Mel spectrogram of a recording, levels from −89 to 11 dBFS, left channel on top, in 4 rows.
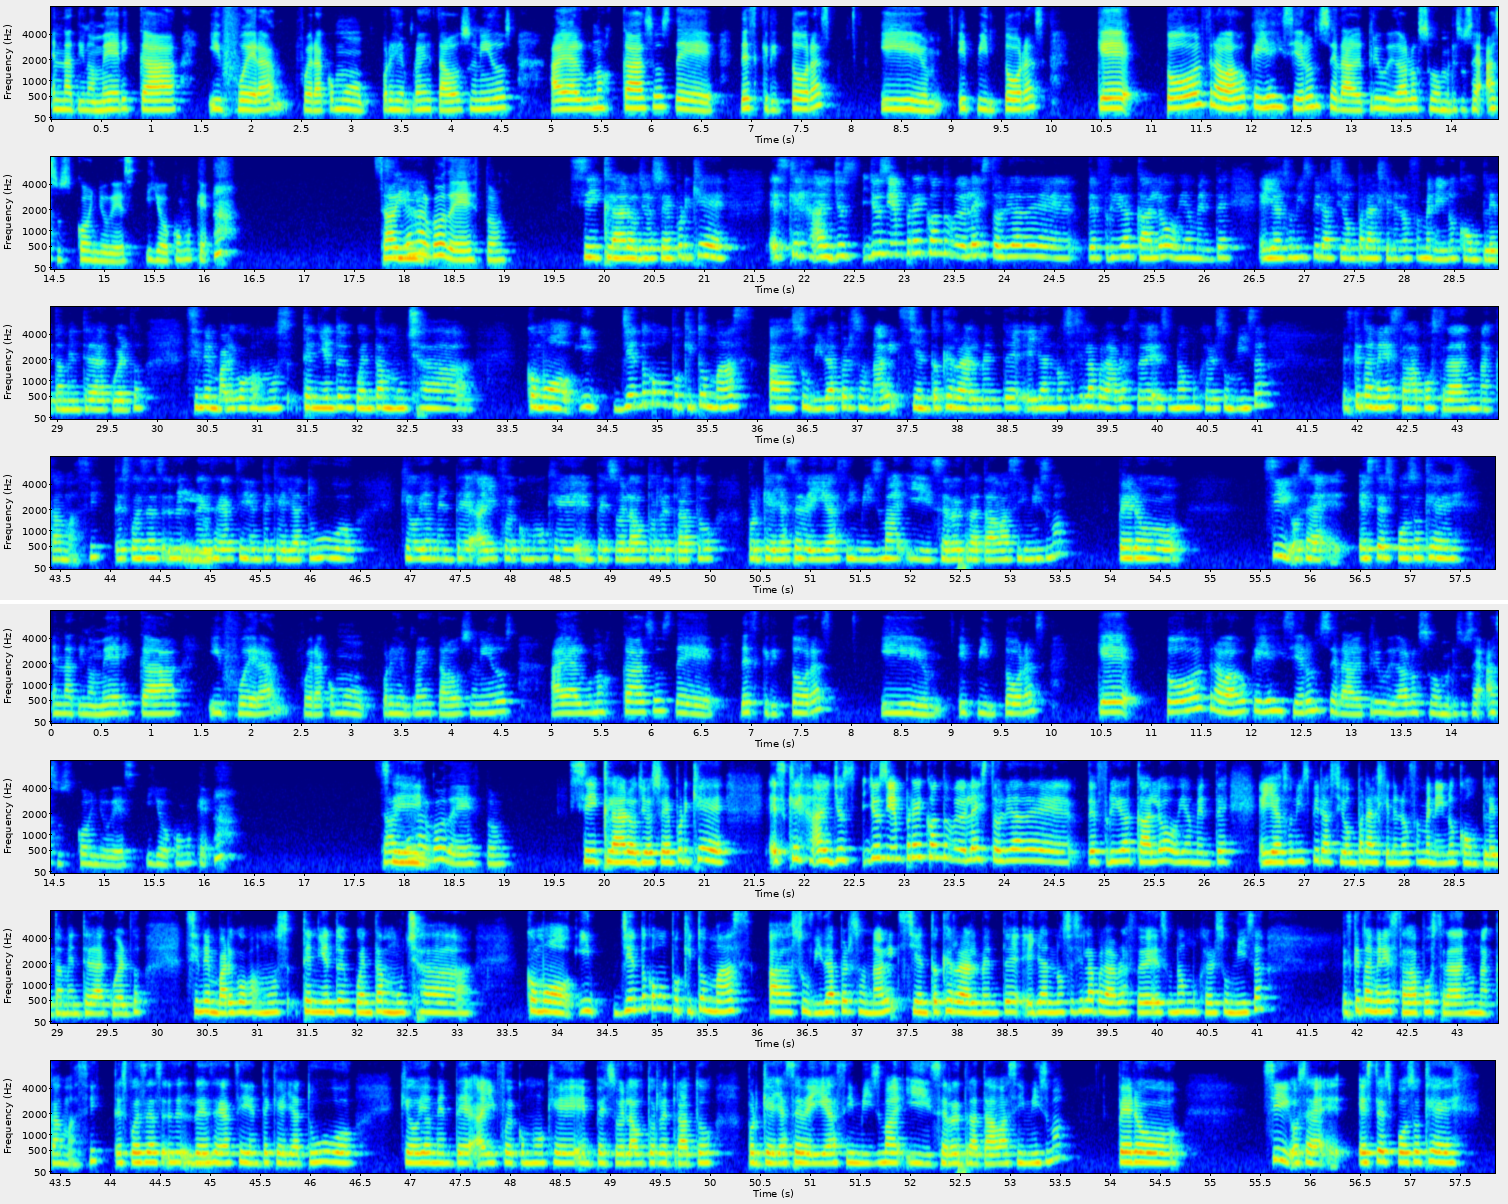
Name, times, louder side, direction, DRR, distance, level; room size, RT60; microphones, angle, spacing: voice 1, 0.0-4.6 5.0-6.6 6.9-7.8 8.3-9.9 10.5-10.8 11.2-16.3 17.8-19.0 44.7-45.0, left 6 dB, 45° left, 0.3 m, -26 dB
voice 2, 17.9-18.2 19.7-21.2 21.6-33.1 33.7-35.8 36.1-41.1 41.9-46.4 46.9-50.0 50.4-53.5 54.1-54.7 55.6-57.5, right 4 dB, 85° right, 0.7 m, -25 dB
5.9 x 3.4 x 2.3 m
head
